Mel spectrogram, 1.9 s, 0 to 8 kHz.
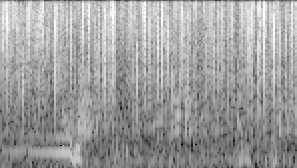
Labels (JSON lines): {"label": "biophony, cascading saw", "recorder": "SoundTrap 600 or HydroMoth"}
